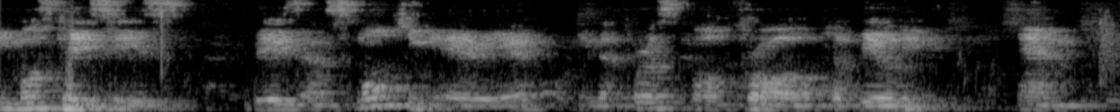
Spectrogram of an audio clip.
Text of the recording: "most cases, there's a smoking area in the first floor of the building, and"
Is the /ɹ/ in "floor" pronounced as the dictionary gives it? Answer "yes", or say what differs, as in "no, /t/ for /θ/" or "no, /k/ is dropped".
no, /l/ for /ɹ/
